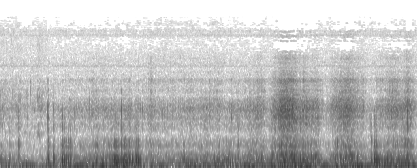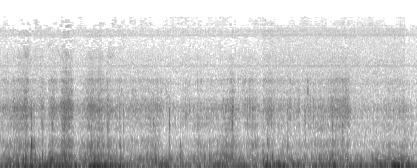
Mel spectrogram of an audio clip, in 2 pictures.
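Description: Wind buffeting a camera microphone in uneven gusts, with scattered rustles and clicks.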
